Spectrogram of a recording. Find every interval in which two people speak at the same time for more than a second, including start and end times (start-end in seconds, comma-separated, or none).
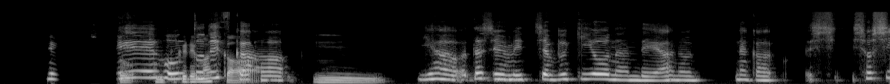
1.2-2.7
